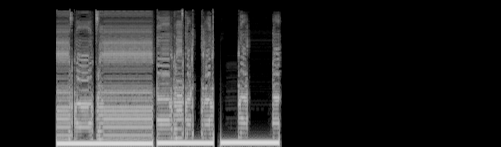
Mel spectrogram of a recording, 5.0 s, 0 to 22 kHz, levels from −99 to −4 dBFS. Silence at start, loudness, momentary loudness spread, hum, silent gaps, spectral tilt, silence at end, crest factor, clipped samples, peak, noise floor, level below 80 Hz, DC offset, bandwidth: 0.55 s; -22 LUFS; 4 LU; none; none; -6 dB/octave; 2.2 s; 12 dB; under 0.1%; -12 dBFS; under -90 dBFS; -54 dBFS; under 0.1%; 16.5 kHz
